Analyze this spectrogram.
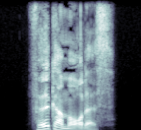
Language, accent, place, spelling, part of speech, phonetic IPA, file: German, Germany, Berlin, Völkermordes, noun, [ˈfœlkɐˌmɔʁdəs], De-Völkermordes.ogg
- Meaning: genitive singular of Völkermord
